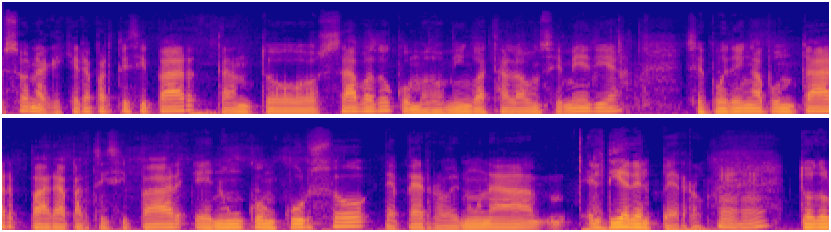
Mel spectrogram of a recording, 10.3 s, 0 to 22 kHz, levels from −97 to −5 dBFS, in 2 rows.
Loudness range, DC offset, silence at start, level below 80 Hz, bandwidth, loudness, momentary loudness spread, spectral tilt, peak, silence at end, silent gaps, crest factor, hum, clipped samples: 2 LU; under 0.1%; 0 s; -50 dBFS; 12 kHz; -32 LUFS; 7 LU; -7.5 dB/octave; -12 dBFS; 0 s; none; 18 dB; none; under 0.1%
